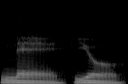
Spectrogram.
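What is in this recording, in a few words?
"neyo", concatenated syllables; Affixing experiment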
